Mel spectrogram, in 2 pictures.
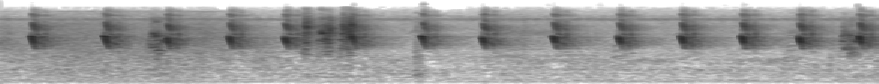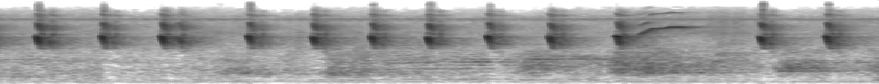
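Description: An Indian palm squirrel gives loud, high chirps in a steady series, about two each second.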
